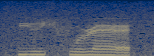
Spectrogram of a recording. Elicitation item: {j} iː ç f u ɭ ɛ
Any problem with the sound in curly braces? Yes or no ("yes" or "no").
no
